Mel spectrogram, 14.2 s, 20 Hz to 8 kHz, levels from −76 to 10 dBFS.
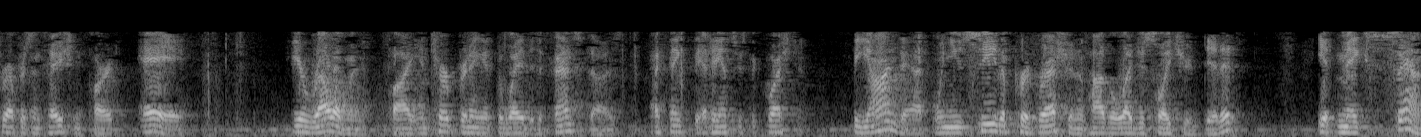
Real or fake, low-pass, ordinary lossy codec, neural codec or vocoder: real; 7.2 kHz; AAC, 16 kbps; none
